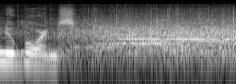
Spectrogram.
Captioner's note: cheers and applause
